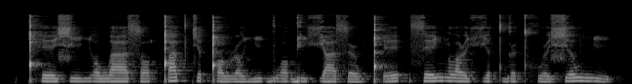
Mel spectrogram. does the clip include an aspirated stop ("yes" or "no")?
yes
